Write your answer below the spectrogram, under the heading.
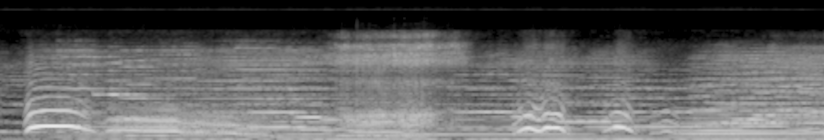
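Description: An owl hoots: one long, wavering call, then a breathy rushing stretch, followed by a pair of quick hoots and a final single hoot. No one speaks.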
